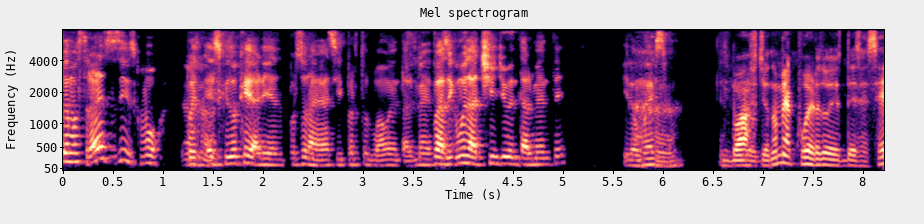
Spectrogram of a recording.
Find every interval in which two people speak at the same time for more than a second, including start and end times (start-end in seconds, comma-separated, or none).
5.7-7.1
